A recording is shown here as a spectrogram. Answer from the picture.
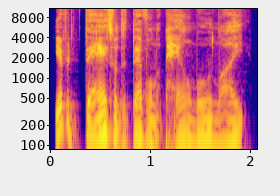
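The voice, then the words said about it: Jack Nicholson impression. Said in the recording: “That's my Jack Nicholson... It's not a bad Nicholson... Usually mine is”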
